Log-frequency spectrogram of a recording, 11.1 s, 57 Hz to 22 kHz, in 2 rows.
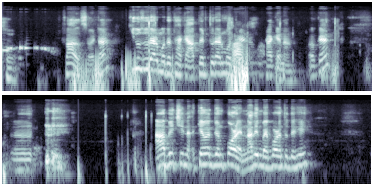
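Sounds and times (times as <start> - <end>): man clearing his throat: 6.1 - 6.7.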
